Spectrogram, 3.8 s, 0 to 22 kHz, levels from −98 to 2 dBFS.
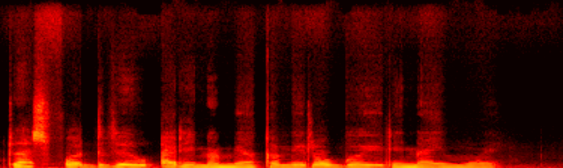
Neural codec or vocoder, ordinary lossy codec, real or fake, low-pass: codec, 44.1 kHz, 2.6 kbps, DAC; none; fake; none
